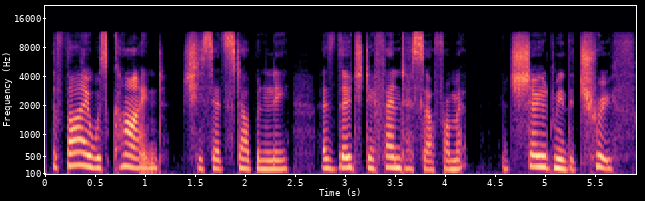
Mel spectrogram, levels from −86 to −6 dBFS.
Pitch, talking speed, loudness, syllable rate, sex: 225 Hz, 195 wpm, -18 LUFS, 4.8 syllables/s, female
